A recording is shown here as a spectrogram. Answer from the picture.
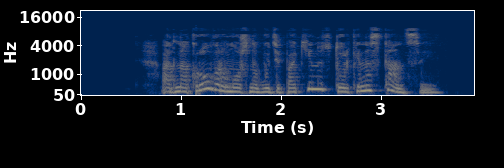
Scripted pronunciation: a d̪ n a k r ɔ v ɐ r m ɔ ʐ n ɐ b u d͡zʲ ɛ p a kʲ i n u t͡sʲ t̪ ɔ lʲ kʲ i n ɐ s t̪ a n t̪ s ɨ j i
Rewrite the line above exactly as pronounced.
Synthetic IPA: a d̪ n a k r ɔ v ɐ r m ɔ ʐ n ɐ b u d͡zʲ ɛ p a kʲ i n u t͡sʲ t̪ ɔ lʲ kʲ i n ɐ s t̪ a n t̪ s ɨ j i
